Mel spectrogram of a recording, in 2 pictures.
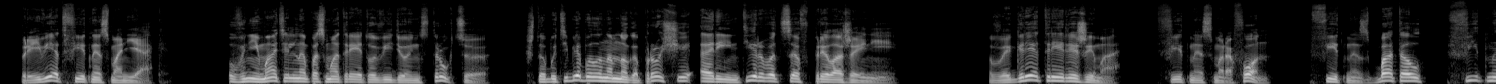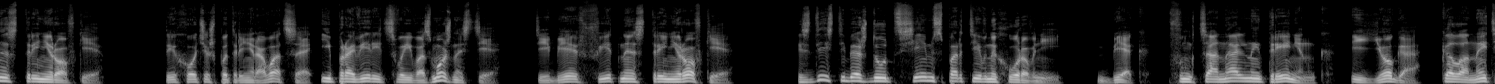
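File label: instruction Russian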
